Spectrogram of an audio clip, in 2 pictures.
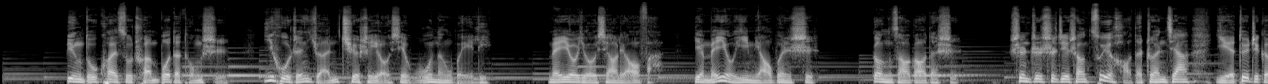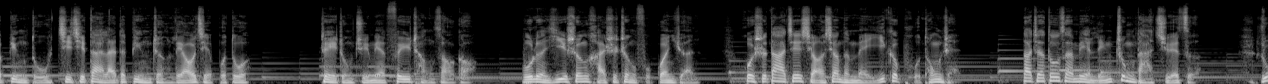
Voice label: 有声读物社科类

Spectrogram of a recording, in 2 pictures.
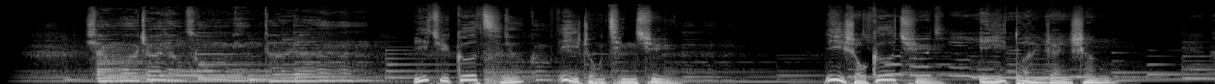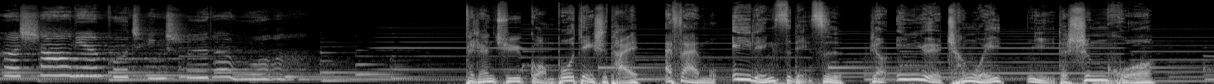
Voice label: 台宣; 泰山区

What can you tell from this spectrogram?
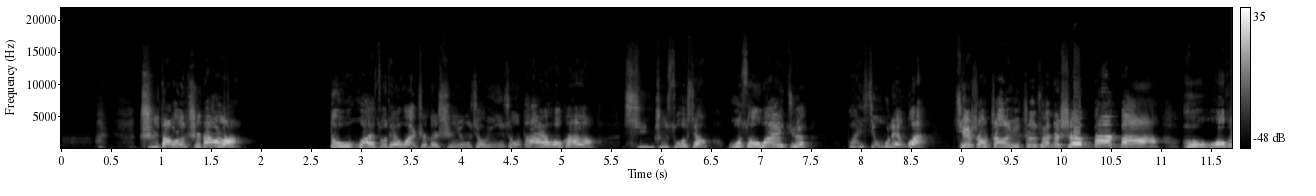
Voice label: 小学生 男童

